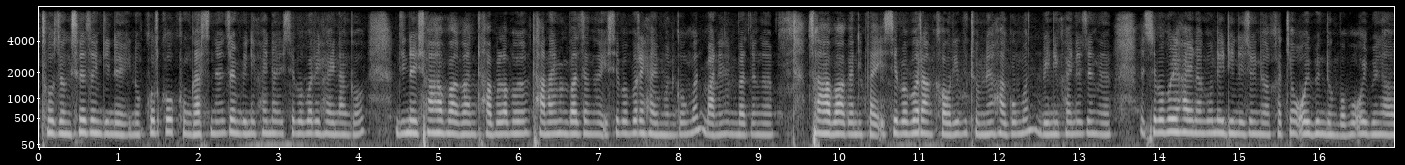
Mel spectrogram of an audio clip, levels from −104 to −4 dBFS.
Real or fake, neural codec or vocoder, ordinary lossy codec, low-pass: fake; codec, 16 kHz, 4 kbps, FreqCodec, smaller model; none; 7.2 kHz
